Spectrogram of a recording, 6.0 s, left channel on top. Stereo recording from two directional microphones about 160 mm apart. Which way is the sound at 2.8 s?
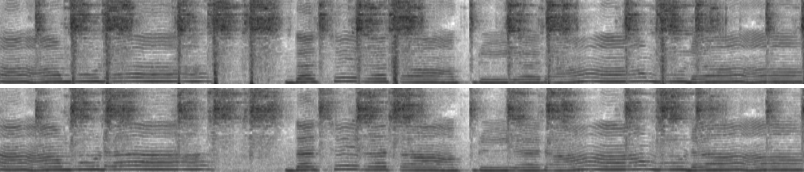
15° left (ahead or behind).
